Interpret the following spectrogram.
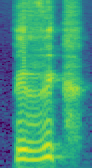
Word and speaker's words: Pyrrhic: And here, Pyrrhic, H is silent, Pyrrhic foot.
